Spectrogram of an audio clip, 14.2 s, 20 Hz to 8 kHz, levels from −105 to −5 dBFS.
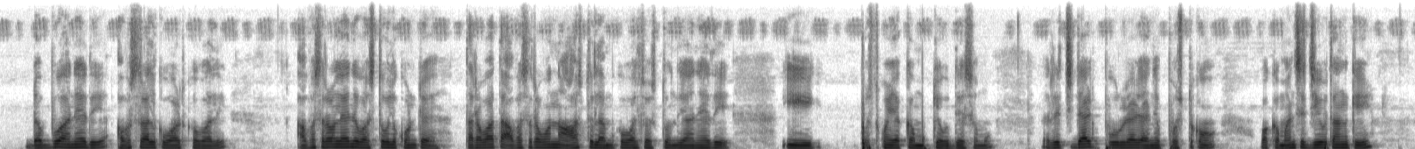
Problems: constant background noise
